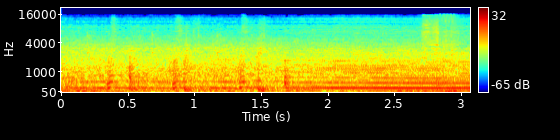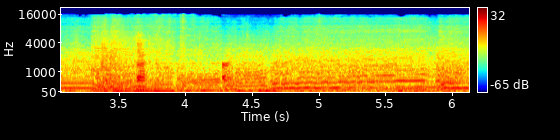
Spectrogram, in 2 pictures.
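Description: Race cars in the game Forza Horizon 5, steady engine drone with rising and falling revs under intermittent talk from players.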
